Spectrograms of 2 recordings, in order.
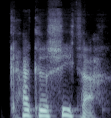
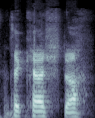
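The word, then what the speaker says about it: Takeshita: Uh John Moxy will defend his AW Continental Championship in a no time limit match against uh uh say his name wrong. Kakashita. It's Teeshta.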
